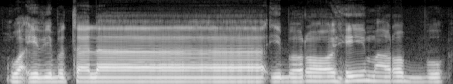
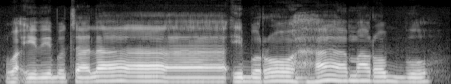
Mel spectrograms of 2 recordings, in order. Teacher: salah satu ciri khasnya membaca kalimat Ibrahim dengan Ibroham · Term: riwayatu Hisham an Ibni Amir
